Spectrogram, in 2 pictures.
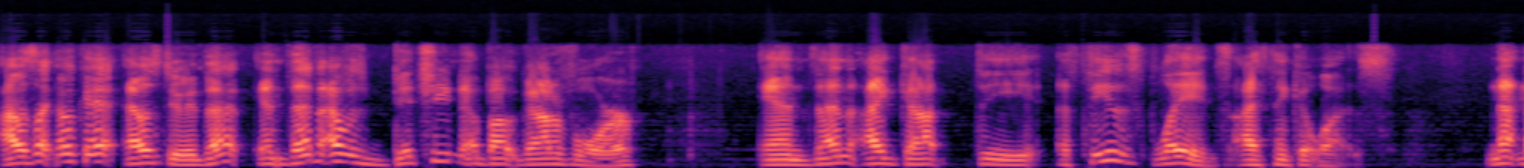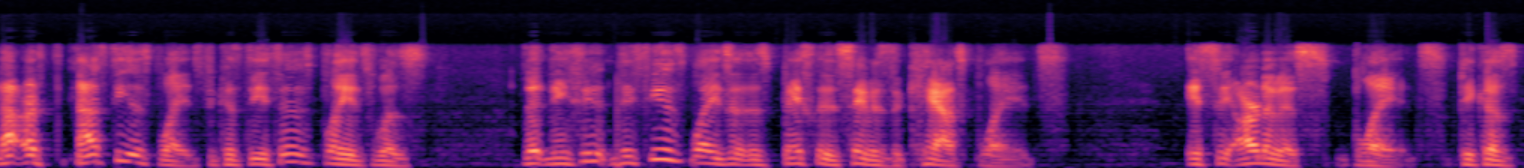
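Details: Stuttering in an adult male streamer with a very large stutter, partly controlled after extensive voice therapy, still present.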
